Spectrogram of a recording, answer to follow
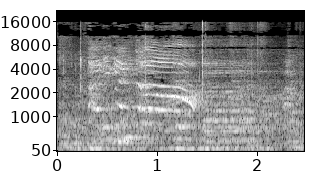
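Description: Young children's high voices calling out over a stage show's music, which has a steady low beat.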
